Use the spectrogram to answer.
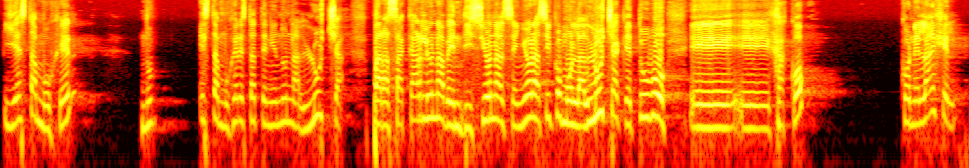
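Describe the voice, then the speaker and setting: High-voiced Mexican preacher in a reverberant hall. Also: male voice, a little slow, darkish tone. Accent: Mexican Spanish. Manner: addresses congregation as brothers, asks rhetorical questions; hesitant fillers and restarts. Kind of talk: sermon. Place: church hall.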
